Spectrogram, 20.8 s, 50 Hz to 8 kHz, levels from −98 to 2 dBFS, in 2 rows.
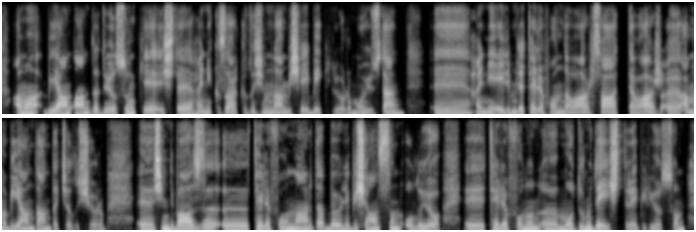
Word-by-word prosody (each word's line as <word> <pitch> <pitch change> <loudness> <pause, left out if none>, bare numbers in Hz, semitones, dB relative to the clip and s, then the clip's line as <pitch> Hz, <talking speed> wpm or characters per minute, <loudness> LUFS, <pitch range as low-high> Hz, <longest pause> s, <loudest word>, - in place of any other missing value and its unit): ama 195 +1 +1
bir 190 +3 -8
yandan 180 -2 +1
da 180 -1 -5
diyorsun 175 +3 0
ki, 180 +2 -4
işte, 165 +2 +4
hani, 145 -3 -5
kız 150 -1 +1
arkadaşımdan 145 0 -3
bir - - -8
şey 130 -1 +4
bekliyorum, 110 - -10
o - - -8
yüzden, 140 +5 -1 0.4
eee, 140 -1 -4
hani, 140 -2 -3
elimde 140 -2 -3
telefon 135 -2 -5
da 110 -1 -4
var, 110 +6 -2
saat 125 +1 +4 0.2
de 105 - -2
var, 155 +12 -1
eee, 140 - -3
ama 135 -2 -3
bir 140 - -4
yandan 120 -2 -4
da 115 - -8
çalışıyorum. 115 - -2 0.5
Eee, 170 0 -2
şimdi 225 +4 +8
bazı, 250 +2 +3
ııı, 225 0 -2
telefonlarda 235 +3 -2
böyle 235 0 -3
bir 230 - -5
şansın 230 +1 +7
oluyor. 215 - -4 0.4
Eee, 165 0 -3
telefonun, 190 +3 -3
eee, 175 0 -4
modunu 175 +5 -2
değiştirebiliyorsun. 135 - 0
165 Hz, 125 wpm, -25 LUFS, 135-205 Hz, 0.5 s, şimdi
